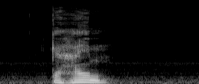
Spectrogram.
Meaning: 1. secret, clandestine 2. familiar, dear 3. homely, cozy 4. tame, domesticated
- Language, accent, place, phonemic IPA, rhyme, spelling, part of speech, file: German, Germany, Berlin, /ɡəˈhaɪ̯m/, -aɪ̯m, geheim, adjective, De-geheim.ogg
